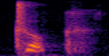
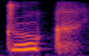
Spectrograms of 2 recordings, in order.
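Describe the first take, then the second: First: The word starts with a T-like sound. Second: The word starts with a voiced D sound. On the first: The speaker calls it right. "you would hear tuk" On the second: The speaker calls it wrong. "you probably won't hear druk"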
